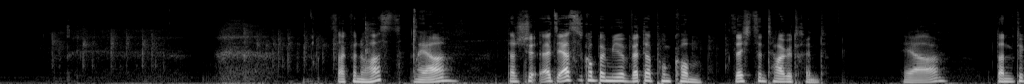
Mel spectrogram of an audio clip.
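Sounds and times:
typing a search on a computer keyboard: 0.5s - 1.8s, 2.4s - 3.8s, 6.0s - 7.5s
speech: 3.4s - 8.3s, 9.0s - 10.2s.

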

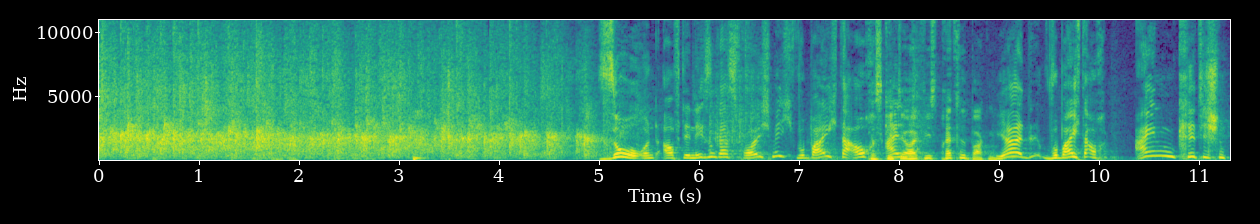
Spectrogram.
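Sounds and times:
audience applause: 0.0s - 7.3s
laughter: 0.0s - 9.2s
speech: 5.1s - 11.3s.

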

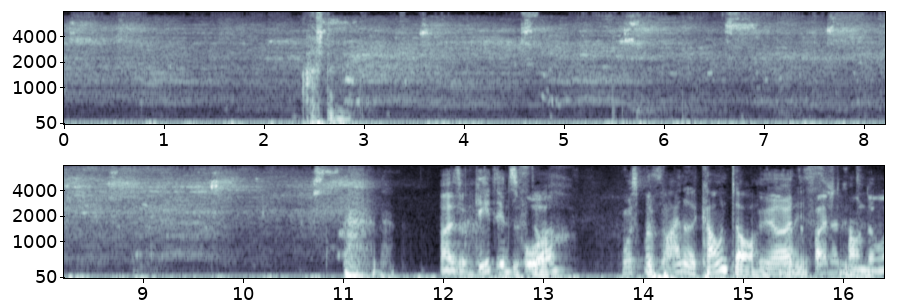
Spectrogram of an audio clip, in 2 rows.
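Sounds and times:
stadium crowd cheering a Rayo goal: 0.0s - 11.4s
speech: 2.4s - 3.1s, 12.0s - 16.4s
laughter: 10.9s - 13.2s.

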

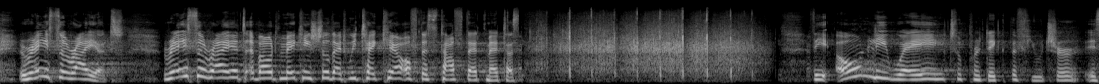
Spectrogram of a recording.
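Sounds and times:
speech: 0.2s - 5.6s, 8.1s - 10.9s
crowd applauding: 5.3s - 7.8s.

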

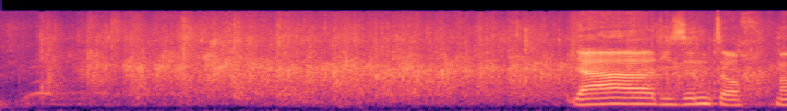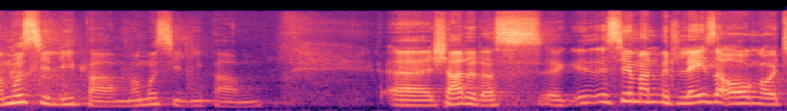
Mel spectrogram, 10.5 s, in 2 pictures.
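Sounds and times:
crowd applause: 0.0s - 6.5s
speech: 3.8s - 10.4s.

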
